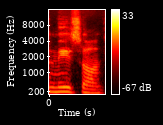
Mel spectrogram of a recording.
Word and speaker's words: Nissan: He does be saying Nissan. Nissan. That's actually the way it's pronounced.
